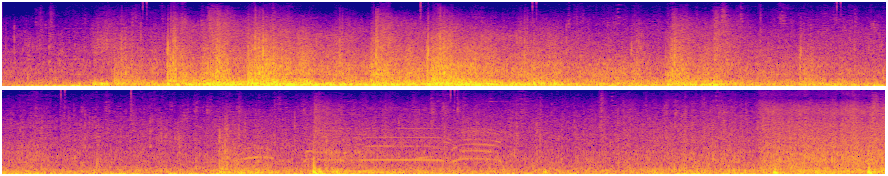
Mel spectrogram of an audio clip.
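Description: Cannons booming in a battle in Ultimate General: American Revolution, several heavy blasts rolling together early on, then fading into scattered distant reports with lighter crackling toward the end.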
